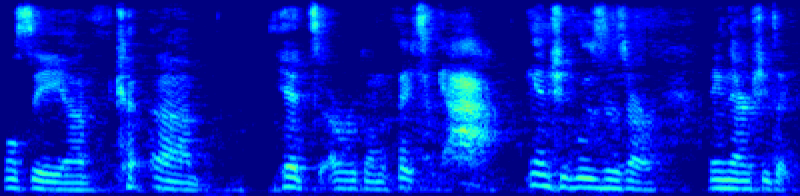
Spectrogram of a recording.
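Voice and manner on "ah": short, loud, high yelp; mock cry of pain. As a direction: yelp as if hit in the face. Character is hit in the face.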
